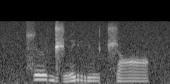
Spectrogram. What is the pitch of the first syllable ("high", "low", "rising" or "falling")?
high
